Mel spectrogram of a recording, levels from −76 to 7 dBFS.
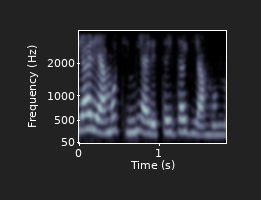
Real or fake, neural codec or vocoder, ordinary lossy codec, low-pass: fake; codec, 16 kHz, 8 kbps, FunCodec, trained on LibriTTS, 25 frames a second; none; 3.6 kHz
